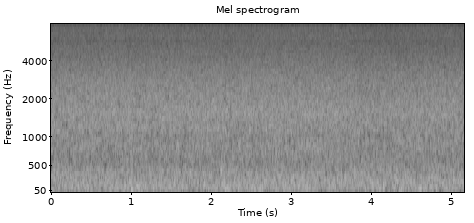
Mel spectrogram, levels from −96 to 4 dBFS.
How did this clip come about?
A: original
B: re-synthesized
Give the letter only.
A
